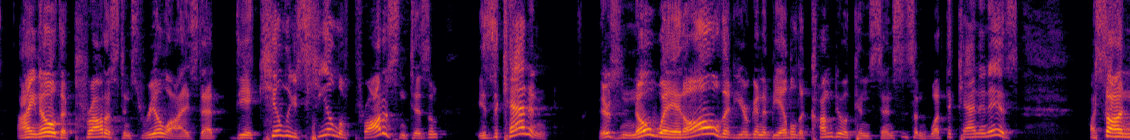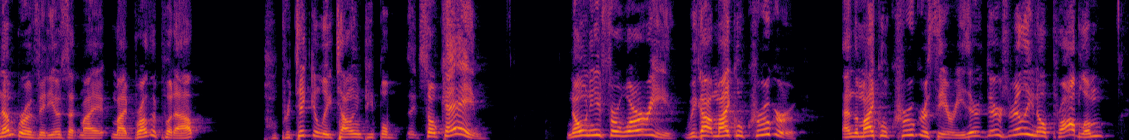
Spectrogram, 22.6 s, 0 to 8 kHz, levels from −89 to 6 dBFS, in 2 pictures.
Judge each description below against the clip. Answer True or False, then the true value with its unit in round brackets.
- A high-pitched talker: True (210 Hz)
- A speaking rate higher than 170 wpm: True (185 wpm)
